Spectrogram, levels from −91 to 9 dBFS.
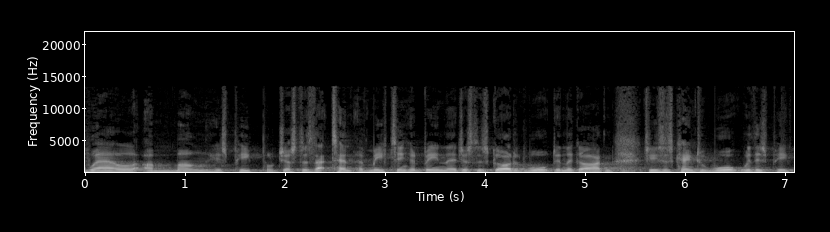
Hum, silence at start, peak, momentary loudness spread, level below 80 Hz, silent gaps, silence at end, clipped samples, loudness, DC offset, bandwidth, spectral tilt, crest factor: none; 0 s; -12 dBFS; 7 LU; -68 dBFS; none; 0 s; under 0.1%; -32 LUFS; under 0.1%; 13.5 kHz; -6.5 dB/octave; 18 dB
